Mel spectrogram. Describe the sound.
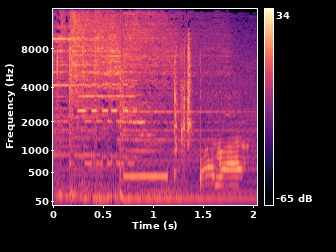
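Telephone ringing on a call to a hotel's management, a steady electronic tone sounding in short bursts, with voices also present.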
